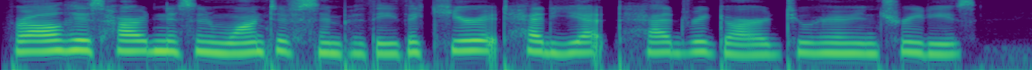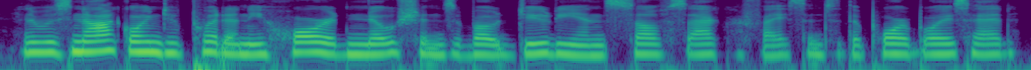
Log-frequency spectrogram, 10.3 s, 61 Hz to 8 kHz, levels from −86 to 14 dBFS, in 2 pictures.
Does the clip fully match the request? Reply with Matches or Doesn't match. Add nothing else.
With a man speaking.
Doesn't match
